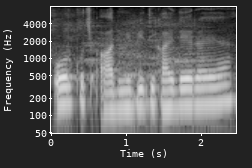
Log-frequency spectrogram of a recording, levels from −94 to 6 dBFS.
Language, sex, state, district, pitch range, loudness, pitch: Hindi, male, Uttar Pradesh, Saharanpur, 135-155 Hz, -16 LUFS, 150 Hz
